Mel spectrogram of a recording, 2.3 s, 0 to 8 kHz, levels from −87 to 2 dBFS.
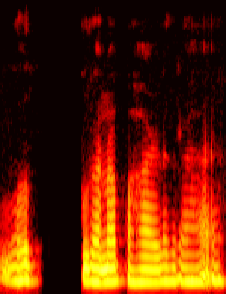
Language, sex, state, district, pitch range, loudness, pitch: Hindi, male, Uttar Pradesh, Gorakhpur, 105-135 Hz, -19 LUFS, 130 Hz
